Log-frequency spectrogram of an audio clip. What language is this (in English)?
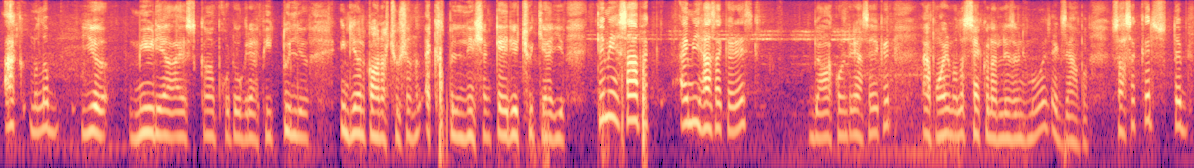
Kashmiri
